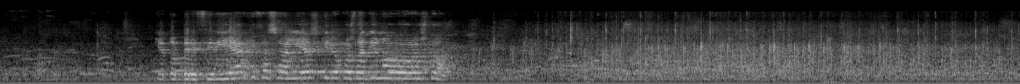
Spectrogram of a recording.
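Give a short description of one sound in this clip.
A crowd claps and applauds in a large hall.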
